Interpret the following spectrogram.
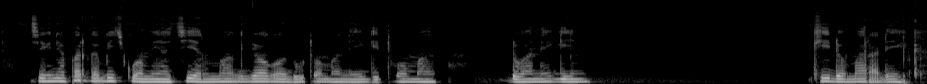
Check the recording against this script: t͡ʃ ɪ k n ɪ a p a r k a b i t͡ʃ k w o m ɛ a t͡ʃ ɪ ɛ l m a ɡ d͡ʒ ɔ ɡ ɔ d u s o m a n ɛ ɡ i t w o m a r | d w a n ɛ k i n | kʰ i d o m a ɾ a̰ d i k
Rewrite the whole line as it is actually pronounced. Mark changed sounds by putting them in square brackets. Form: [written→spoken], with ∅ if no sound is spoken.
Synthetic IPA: t͡ʃ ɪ k n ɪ a p a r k a b i t͡ʃ k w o m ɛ a t͡ʃ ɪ ɛ l m a ɡ d͡ʒ ɔ ɡ ɔ d u [s→t] o m a n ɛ ɡ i t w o m a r | d w a n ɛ [k→ɡ] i n | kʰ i d o m a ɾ a̰ d [i→ɛ] k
